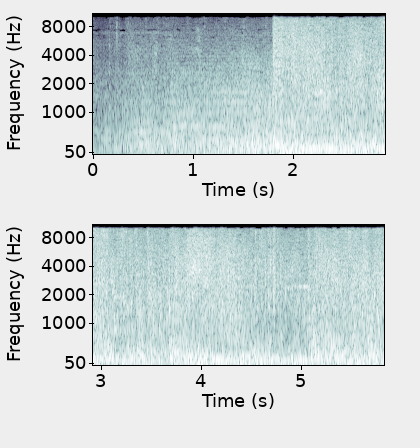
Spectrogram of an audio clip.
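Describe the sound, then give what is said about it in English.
A wall blown up with dynamite fuses erupts in a loud, sudden boom, then a sustained roaring rush of blast noise and debris continues until the end. “the wall blows up”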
